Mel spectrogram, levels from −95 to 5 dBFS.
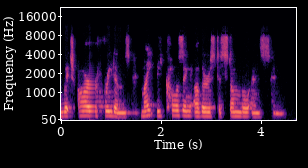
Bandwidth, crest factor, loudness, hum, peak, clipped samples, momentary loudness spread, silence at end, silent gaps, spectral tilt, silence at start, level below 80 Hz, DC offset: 8.4 kHz; 16 dB; -25 LUFS; none; -8 dBFS; under 0.1%; 10 LU; 0.25 s; none; -5 dB/octave; 0 s; -76 dBFS; under 0.1%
